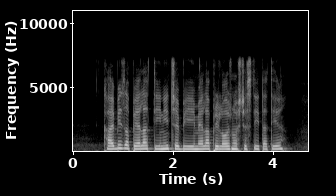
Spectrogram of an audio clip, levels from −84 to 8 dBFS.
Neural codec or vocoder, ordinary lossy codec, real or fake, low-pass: none; none; real; 7.2 kHz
